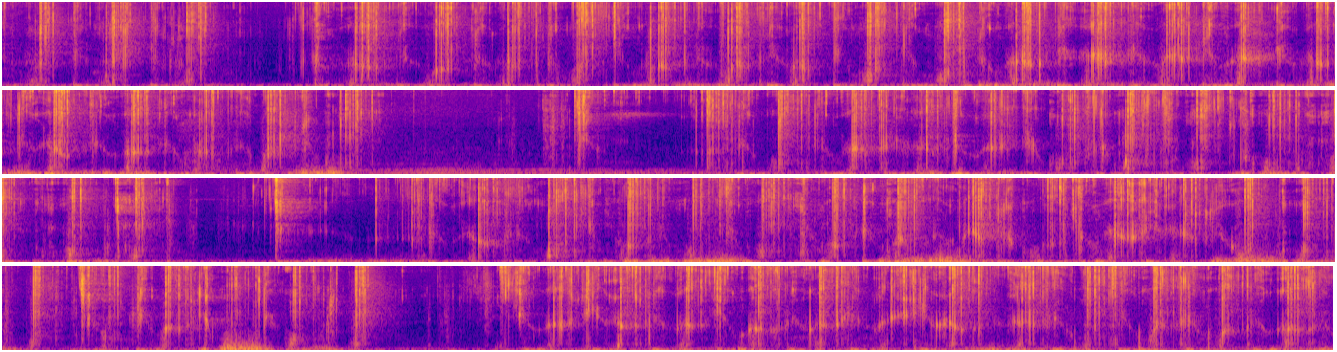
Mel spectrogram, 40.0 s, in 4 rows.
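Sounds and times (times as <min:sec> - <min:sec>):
crunching raw rice grains: 0:00.0 - 0:12.8, 0:13.9 - 0:39.9.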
